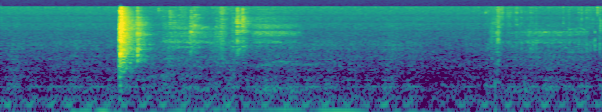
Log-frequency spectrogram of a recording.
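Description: Quiet handling at a painting desk: one sharp click about a second in and a few fainter ticks later, over a low steady hum.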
